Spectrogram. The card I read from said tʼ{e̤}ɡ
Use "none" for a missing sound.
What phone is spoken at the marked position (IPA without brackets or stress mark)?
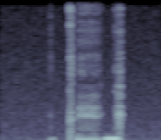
e̤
